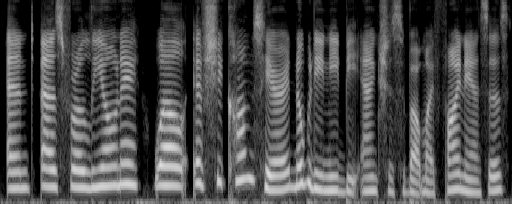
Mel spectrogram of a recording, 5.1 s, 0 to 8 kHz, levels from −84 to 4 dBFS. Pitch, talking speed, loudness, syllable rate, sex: 240 Hz, 175 wpm, -17 LUFS, 5.3 syllables/s, female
